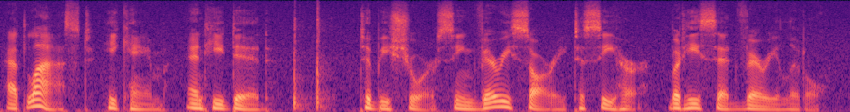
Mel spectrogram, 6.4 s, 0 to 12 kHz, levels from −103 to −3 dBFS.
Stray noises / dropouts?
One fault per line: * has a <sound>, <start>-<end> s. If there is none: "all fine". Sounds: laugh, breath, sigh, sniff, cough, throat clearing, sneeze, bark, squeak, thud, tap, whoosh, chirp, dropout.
* has a thud, 2.2-2.5 s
